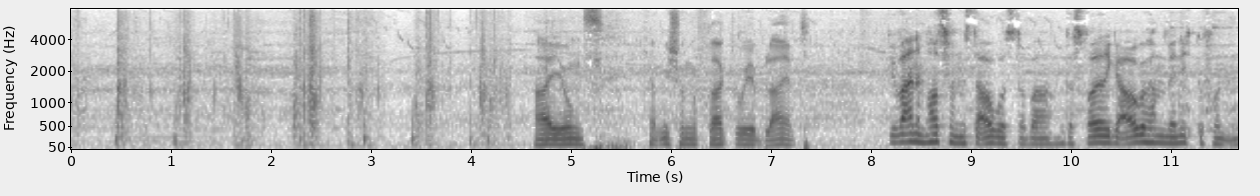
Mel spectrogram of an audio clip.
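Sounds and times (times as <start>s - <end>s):
footsteps of people walking over to someone: 0.0s - 4.5s
speech: 4.6s - 7.4s, 8.2s - 11.6s.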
